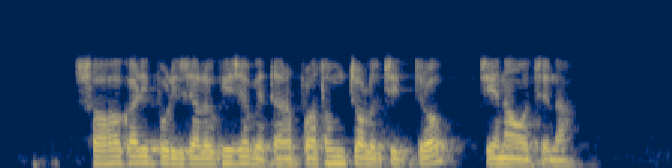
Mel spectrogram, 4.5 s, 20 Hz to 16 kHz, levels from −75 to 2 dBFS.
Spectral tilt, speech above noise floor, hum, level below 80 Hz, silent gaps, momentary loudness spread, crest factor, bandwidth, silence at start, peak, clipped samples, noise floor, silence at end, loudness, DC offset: -11.5 dB/octave; 52 dB; none; -54 dBFS; none; 5 LU; 14 dB; 4.5 kHz; 0.5 s; -2 dBFS; under 0.1%; -67 dBFS; 0.65 s; -15 LUFS; under 0.1%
